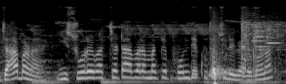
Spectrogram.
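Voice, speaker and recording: Someone playing an angry, fast-talking cartoon dad. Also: high-pitched, very noisy. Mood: cursing. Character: angry, cursing, suspicious cartoon father scolding his son. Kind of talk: comedy cartoon voice acting.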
